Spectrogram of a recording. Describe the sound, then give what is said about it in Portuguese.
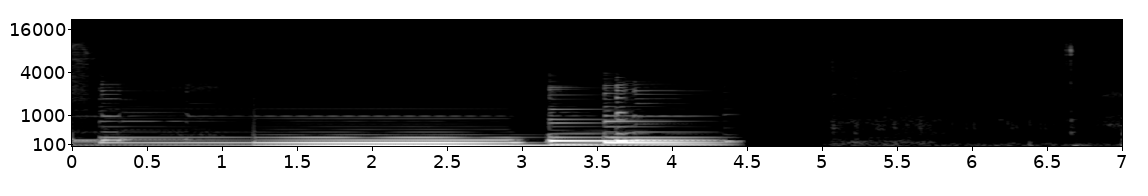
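A heavily effected, distorted instrumental intro to an original song: thick sustained chords ring loudly for about four seconds, shift once to a new chord, then stop abruptly, leaving near silence with faint scattered noises. “E eu vou mostrar aqui para vocês essa música de minha autoria e que vai correlacionar todos esses conceitos que eu citei aqui para vocês.”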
